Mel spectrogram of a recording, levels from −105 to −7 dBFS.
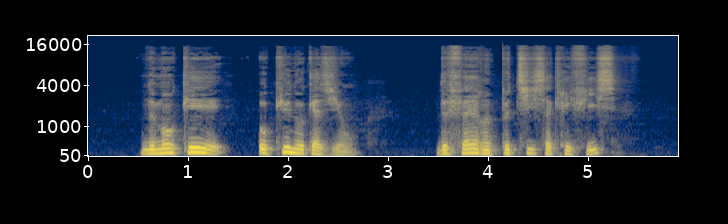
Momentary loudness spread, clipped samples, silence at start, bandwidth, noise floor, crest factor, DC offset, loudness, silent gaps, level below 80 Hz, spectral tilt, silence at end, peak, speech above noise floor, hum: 15 LU; under 0.1%; 0.55 s; 16 kHz; -85 dBFS; 18 dB; under 0.1%; -21 LUFS; none; -62 dBFS; -7 dB/octave; 0.65 s; -4 dBFS; 65 dB; none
